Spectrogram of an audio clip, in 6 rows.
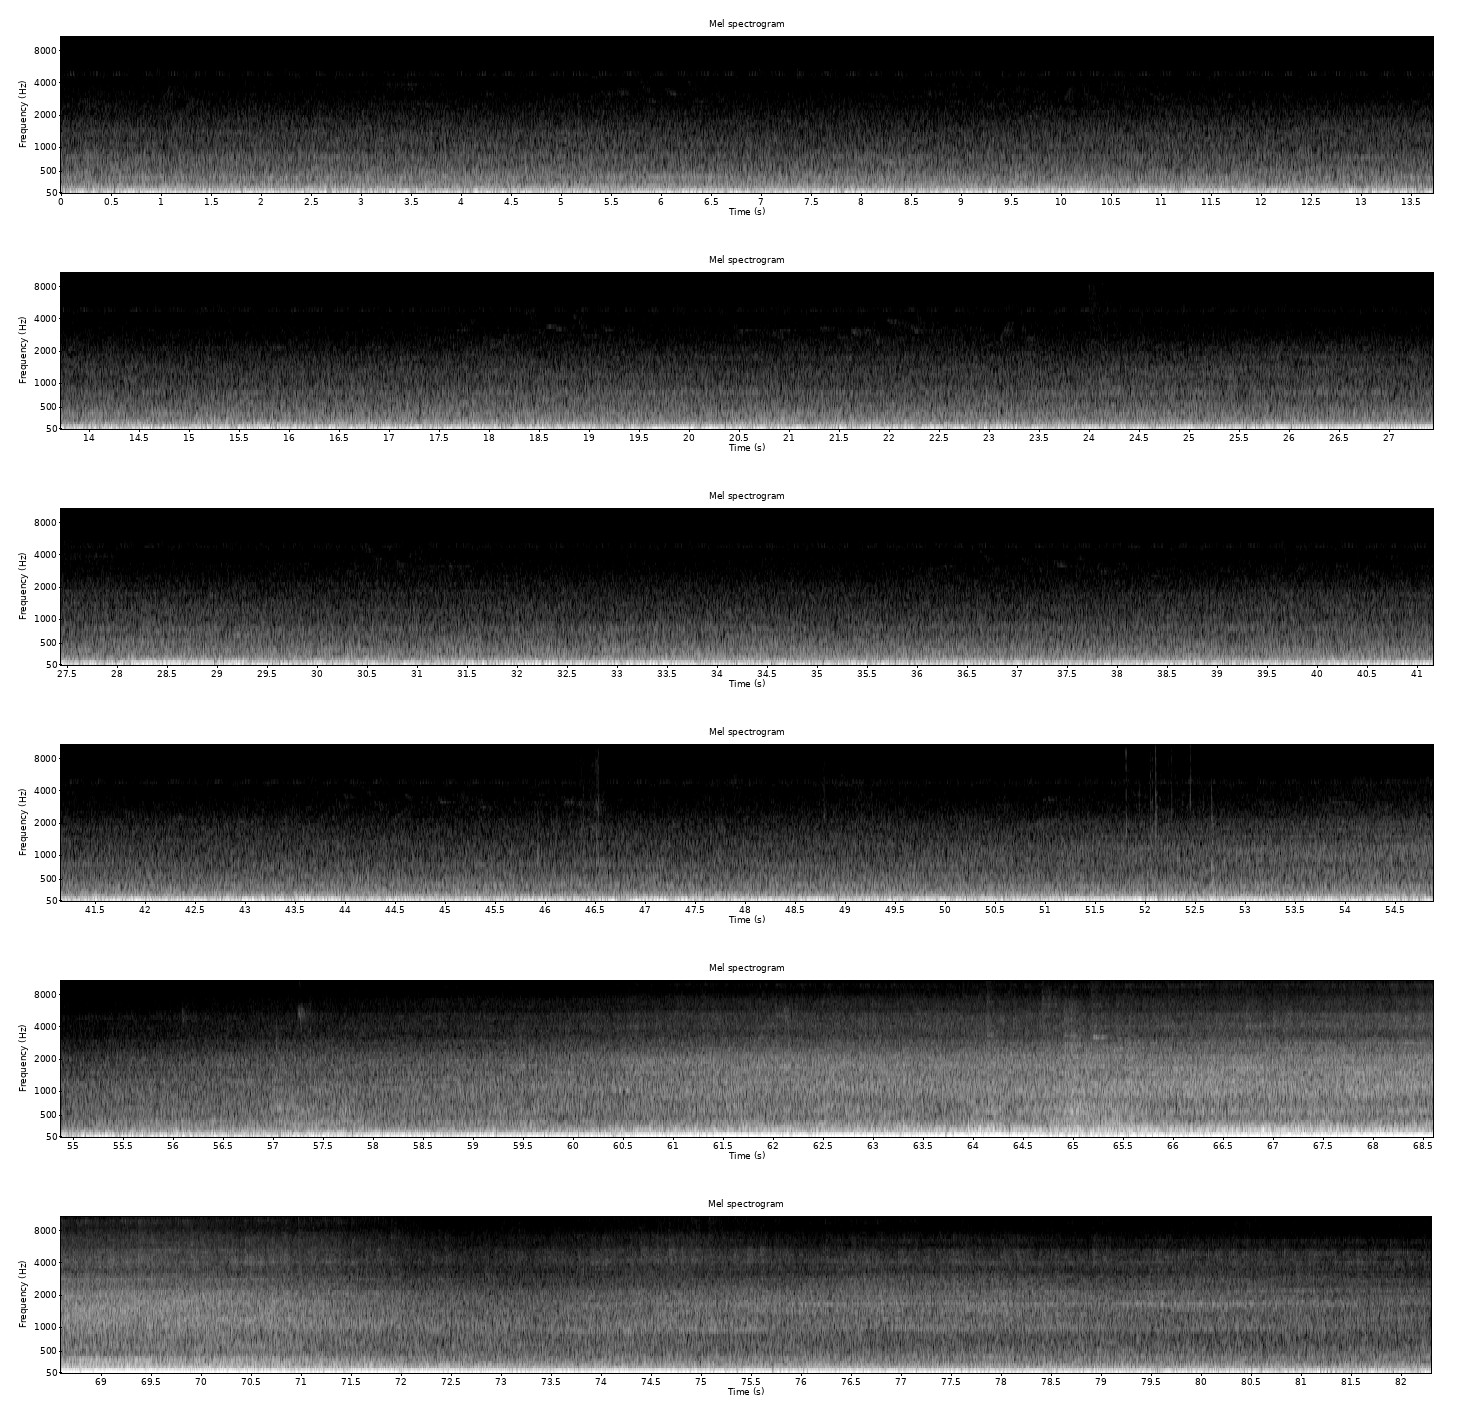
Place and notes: Kidricevo, Slovenia - disused factory resonance 2
another vantage point from further down the same passageway. from there the side wall of the factory had already been removed, hence more sounds from outside reached the microphones.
